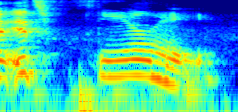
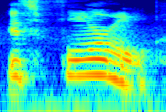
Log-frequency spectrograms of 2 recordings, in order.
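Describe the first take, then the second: First: Slow emphatic. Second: Said in the usual way. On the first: Shown as a demonstration. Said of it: "teacher stresses answer".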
